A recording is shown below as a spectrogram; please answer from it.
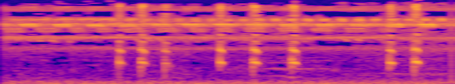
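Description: A toad gives short, clucking notes, often in quick pairs, over a steady night insect chorus.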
